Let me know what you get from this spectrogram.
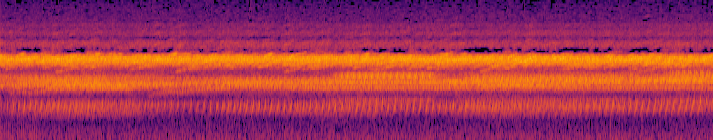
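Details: Many frogs calling together at remote ponds, Yellow Dog Plains, Upper Michigan, where wood frogs, spring peepers, green frogs, gray tree frogs and toads live. Continuous layered trills: a shrill high band over lower buzzy, pulsing tones, unbroken throughout.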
